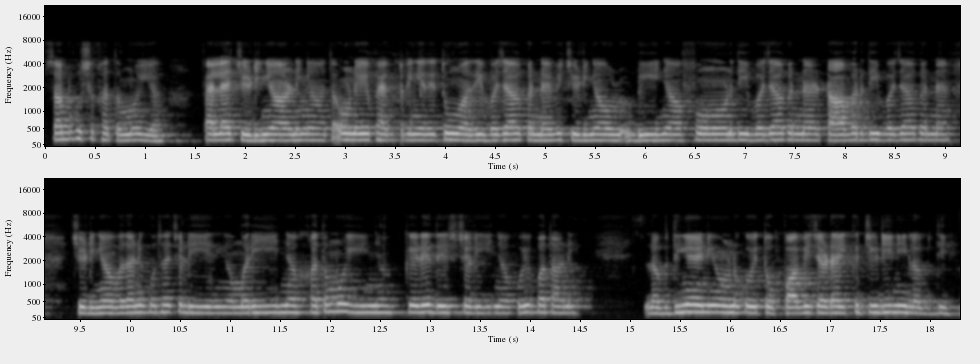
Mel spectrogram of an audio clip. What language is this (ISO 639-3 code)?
doi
